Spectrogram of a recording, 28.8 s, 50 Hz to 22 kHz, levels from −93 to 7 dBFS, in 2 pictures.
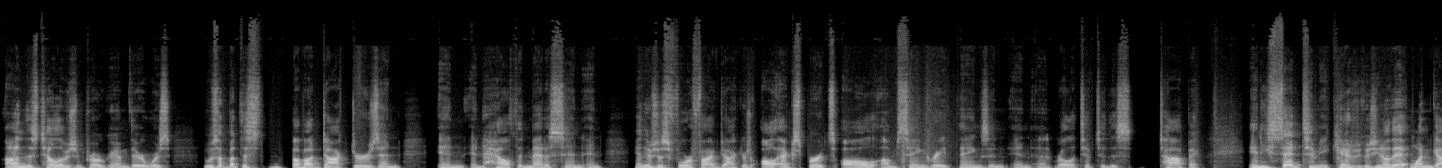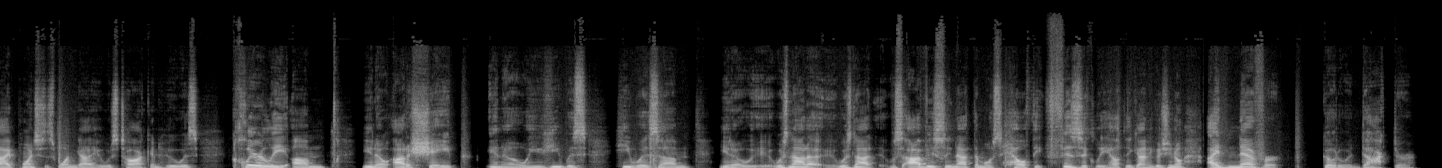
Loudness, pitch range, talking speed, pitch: -22 LUFS, 115-140 Hz, 210 wpm, 125 Hz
